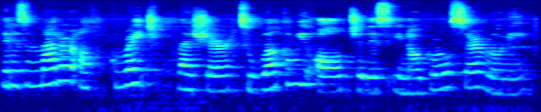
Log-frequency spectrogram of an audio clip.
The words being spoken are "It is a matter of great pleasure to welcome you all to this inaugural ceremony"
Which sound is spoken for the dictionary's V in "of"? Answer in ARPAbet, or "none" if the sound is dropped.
V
